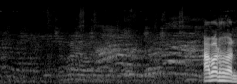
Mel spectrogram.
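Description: Faint background voices chattering, growing a little louder about half a second in.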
